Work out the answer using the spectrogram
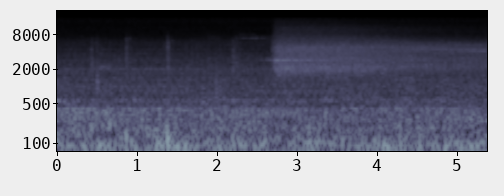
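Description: MEMU electric train running along the track, heard from inside the coach as a steady low rumble. About halfway through a sudden hiss sets in and carries on over the rumble.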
